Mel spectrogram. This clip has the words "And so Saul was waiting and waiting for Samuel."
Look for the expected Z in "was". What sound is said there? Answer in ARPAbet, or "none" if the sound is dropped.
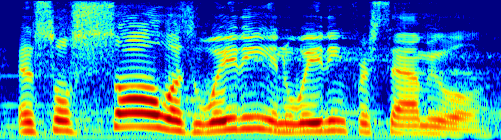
Z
